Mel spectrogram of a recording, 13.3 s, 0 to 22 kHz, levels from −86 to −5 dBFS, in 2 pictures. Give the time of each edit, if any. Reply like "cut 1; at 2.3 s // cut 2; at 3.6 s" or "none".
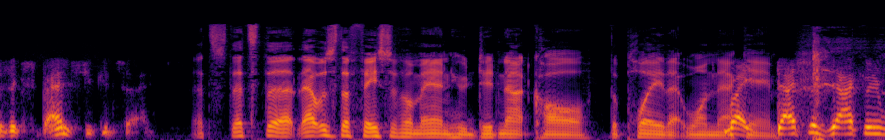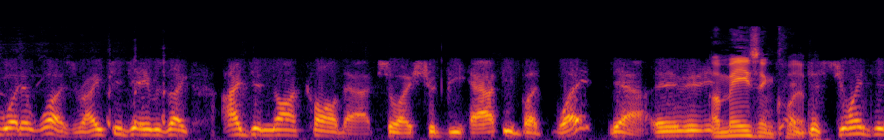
cut 1; at 9.5 s // cut 2; at 11.1 s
